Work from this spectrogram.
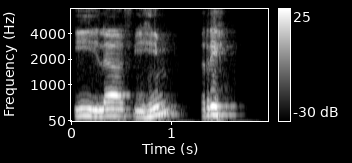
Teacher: mim mati bertemu dengan huruf ra, ya. Itu hukum bacanya izhar syafawi, tidak didengungkan melainkan dibaca jelas.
